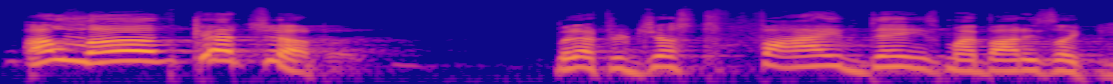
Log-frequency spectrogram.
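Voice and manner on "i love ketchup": high, slow, loud mock protest; drawn-out comic cry of protest; indignant wail. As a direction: wail it in hammed-up outrage. Mock protest at being laughed at.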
